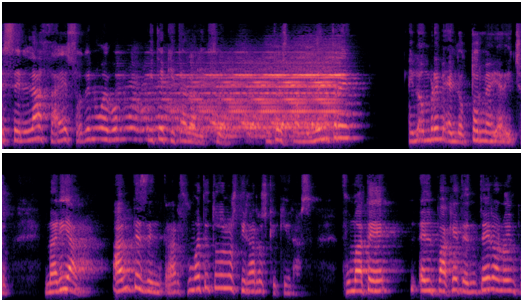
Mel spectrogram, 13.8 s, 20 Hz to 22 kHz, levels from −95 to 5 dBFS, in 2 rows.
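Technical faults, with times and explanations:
1.5 to 4.93 s, feedback howl: a tone around 3 kHz swells up over the speech and peaks at about 4 dB louder than it, with the loop repeating roughly every 400 ms. That's a mic-to-speaker loop with more than unity gain, probably two devices on the same call in one room. Each trip round the loop adds level instead of losing it, and the resonance near 3 kHz wins out until the loop is broken.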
